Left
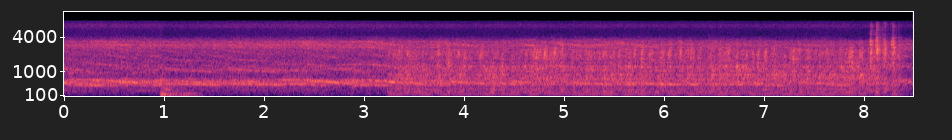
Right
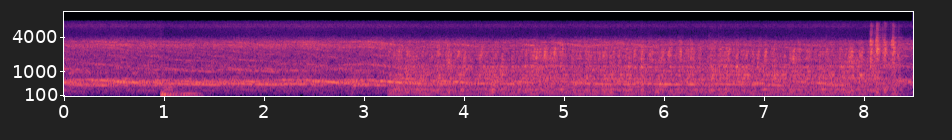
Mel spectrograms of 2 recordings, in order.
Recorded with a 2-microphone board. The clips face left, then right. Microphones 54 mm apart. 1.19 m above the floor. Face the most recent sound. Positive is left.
turn(degrees=0)  # may be behind; listen again after turning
